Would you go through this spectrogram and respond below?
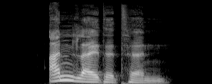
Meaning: inflection of anleiten: 1. first/third-person plural dependent preterite 2. first/third-person plural dependent subjunctive II
- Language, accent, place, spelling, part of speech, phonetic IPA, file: German, Germany, Berlin, anleiteten, verb, [ˈanˌlaɪ̯tətn̩], De-anleiteten.ogg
